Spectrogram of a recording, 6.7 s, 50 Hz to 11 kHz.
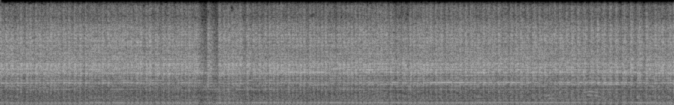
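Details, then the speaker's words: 1986 Tecate 3 two-stroke after fresh top end and rebuilt crank: raspy, slightly uneven fast idle holding steady after ignition advanced past the marks; owner says the 500 carb isn't making it too happy, but it runs. "That 500 carb ain't really making it too happy, but it's running."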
